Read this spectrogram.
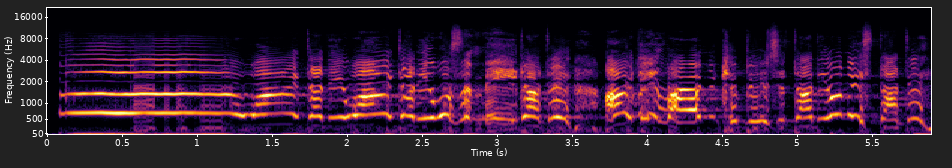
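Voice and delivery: put-on very high, childish whine, pleading innocence; squeaky little kid begging Daddy; a child's high plea of innocence; small boy whining. Retells his small son's whining denial.

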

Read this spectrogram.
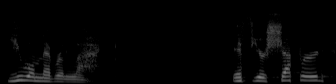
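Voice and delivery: normal talking voice

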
